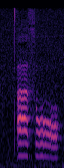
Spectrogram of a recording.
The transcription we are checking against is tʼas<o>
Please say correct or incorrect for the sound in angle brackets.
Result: incorrect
